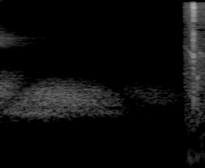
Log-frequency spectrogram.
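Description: Fading tail of an electronic logo-sting sound effect, a synthesized whoosh with echo, dying away over about a second. Near the end comes a brief silence, then faint outdoor background.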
